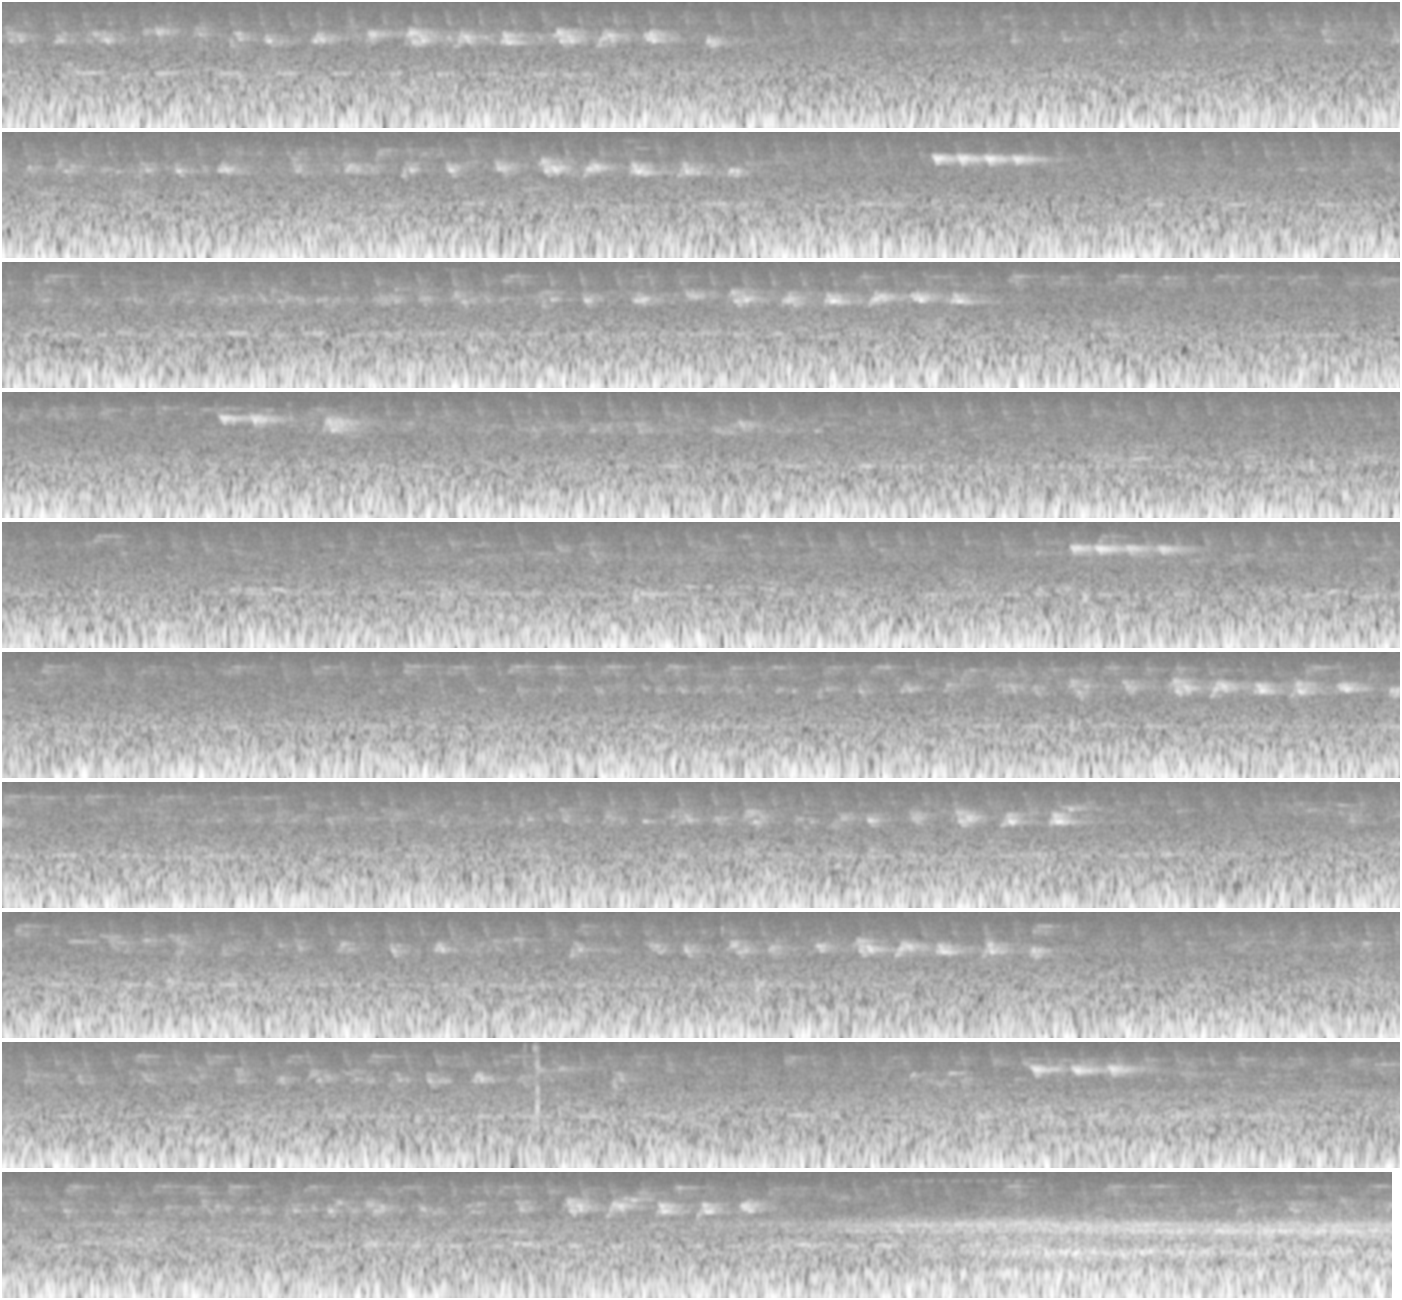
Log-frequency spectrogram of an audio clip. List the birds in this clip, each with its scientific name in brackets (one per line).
Yellow-whiskered Greenbul (Eurillas latirostris)
Shelley's Starling (Lamprotornis shelleyi)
